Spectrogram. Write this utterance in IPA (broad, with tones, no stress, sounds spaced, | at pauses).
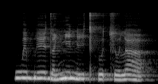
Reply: w ɪ˦ b eː˦ d a˨ ɲ ĩ˦ n i˨ tʰ ʊ˨ t͡s ʊ˨ l a˦˨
